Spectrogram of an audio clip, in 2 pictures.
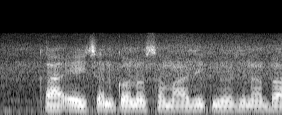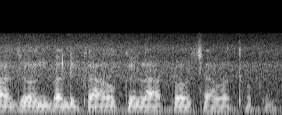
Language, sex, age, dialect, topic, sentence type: Bhojpuri, male, 18-24, Southern / Standard, banking, statement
